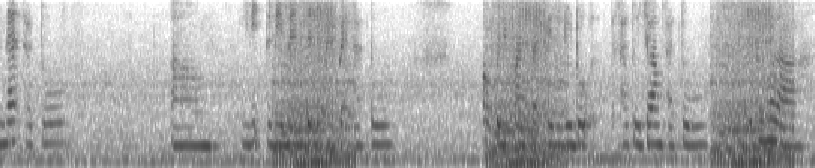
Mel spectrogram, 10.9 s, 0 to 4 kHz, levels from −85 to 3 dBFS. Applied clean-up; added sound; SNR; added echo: none; Engine / Mechanisms; -4 dB; none.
